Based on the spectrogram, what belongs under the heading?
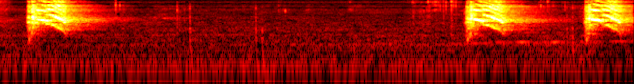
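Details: Ringneck parrot calling: a single shrill, grating screech, a long quiet gap, then two more harsh screeches close together near the end.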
